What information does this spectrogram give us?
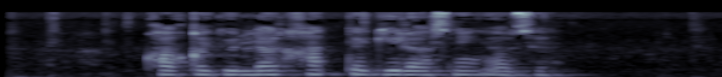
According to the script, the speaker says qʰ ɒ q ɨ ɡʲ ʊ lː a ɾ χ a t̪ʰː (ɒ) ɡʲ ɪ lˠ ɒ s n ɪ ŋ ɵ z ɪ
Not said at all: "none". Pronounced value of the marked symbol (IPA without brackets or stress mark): ɒ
